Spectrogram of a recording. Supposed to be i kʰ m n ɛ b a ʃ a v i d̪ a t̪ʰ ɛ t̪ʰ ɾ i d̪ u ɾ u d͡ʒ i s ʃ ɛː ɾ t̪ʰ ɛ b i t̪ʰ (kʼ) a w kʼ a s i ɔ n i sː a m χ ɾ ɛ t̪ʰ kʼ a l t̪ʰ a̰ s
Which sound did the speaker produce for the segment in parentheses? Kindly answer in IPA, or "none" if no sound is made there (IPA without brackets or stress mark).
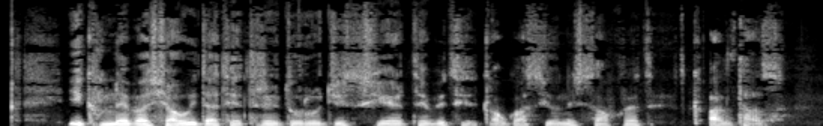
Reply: kʼ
